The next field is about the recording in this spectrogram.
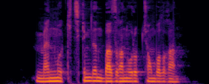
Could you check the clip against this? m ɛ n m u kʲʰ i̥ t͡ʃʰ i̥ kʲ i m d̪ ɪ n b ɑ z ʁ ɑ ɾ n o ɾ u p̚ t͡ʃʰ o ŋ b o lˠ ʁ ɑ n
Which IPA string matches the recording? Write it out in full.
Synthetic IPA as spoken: m ɛ n m u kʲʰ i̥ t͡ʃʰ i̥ kʲ i m d̪ ɪ n b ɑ z ʁ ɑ n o ɾ u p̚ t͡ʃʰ o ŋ b o lˠ ʁ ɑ n

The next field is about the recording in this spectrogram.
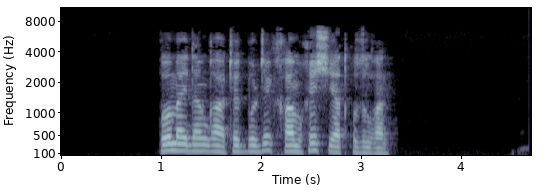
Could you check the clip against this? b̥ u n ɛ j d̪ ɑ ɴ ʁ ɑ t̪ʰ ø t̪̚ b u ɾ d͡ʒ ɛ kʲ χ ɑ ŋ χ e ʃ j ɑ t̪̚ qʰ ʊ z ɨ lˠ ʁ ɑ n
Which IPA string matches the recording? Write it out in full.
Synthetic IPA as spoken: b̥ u m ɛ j d̪ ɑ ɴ ʁ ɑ t̪ʰ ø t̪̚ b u ɾ d͡ʒ ɛ kʲ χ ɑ m χ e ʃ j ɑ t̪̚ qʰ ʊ z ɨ lˠ ʁ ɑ n

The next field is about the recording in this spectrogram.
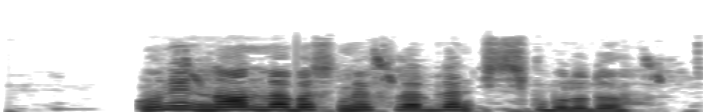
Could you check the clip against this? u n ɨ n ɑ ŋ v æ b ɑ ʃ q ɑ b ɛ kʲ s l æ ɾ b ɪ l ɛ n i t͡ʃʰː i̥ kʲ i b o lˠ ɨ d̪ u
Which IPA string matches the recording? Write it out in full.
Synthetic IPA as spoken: u n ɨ n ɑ n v ɛ b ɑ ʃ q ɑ m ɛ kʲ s l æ ɾ b ɪ l ɛ n i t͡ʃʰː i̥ kʲ i b o lˠ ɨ d̪ u

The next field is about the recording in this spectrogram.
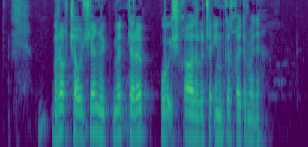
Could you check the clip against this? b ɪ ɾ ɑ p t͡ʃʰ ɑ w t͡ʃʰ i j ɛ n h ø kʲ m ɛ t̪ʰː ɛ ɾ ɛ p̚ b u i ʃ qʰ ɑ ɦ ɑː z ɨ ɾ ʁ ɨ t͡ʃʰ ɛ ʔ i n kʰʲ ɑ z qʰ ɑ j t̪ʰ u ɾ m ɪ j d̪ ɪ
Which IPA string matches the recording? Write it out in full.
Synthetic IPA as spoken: b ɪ ɾ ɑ q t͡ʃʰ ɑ w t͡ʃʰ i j ɛ n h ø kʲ m ɛ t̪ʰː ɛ ɾ ɛ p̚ b u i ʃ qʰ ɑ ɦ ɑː z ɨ ɾ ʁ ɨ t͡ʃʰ ɛ ʔ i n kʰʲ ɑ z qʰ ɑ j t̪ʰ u ɾ m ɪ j d̪ ɪ

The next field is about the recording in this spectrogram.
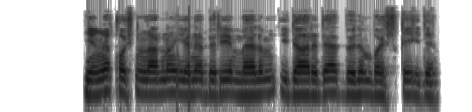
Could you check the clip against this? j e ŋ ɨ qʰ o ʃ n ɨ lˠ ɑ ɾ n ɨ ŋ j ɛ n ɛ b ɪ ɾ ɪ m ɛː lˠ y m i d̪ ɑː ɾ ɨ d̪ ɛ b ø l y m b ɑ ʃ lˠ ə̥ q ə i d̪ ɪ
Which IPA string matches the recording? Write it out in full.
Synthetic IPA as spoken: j e ŋ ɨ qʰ o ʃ n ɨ lˠ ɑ ɾ n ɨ ŋ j ɛ n ɛ b ɪ ɾ ɪ m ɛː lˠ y m i d̪ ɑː ɾ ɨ d̪ ɛ b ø l y m b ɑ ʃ lˠ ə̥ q ə i d̪ ɪ

